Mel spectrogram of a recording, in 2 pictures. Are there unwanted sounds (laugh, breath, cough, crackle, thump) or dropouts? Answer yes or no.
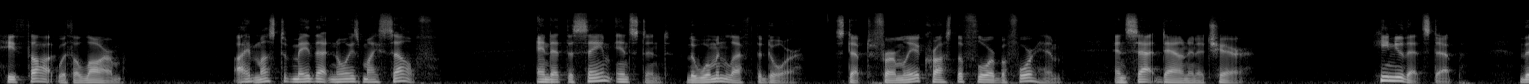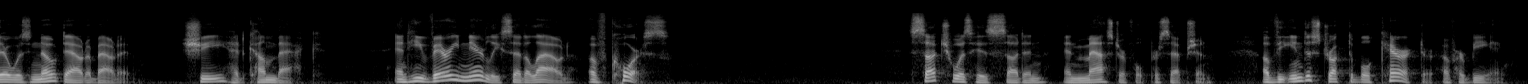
no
